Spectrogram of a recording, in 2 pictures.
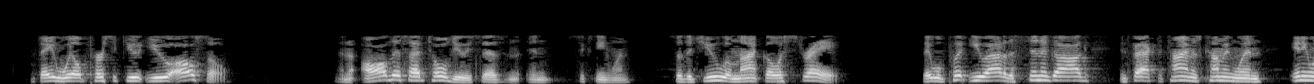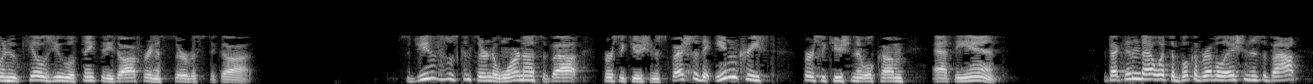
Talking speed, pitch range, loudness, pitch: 185 wpm, 145-190 Hz, -14 LUFS, 165 Hz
